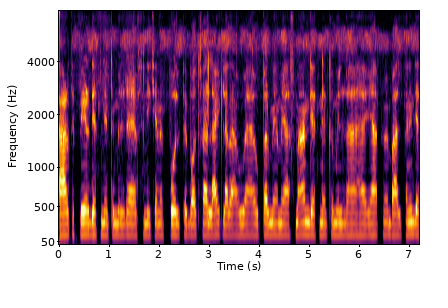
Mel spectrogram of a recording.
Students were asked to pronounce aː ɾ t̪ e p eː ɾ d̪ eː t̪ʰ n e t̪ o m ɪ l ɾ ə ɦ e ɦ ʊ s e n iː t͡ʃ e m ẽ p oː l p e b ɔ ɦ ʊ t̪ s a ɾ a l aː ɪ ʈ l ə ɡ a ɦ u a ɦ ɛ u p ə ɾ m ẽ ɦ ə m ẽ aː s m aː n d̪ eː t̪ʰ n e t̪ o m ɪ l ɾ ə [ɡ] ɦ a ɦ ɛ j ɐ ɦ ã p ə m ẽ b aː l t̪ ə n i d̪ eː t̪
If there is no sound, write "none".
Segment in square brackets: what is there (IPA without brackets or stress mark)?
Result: none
